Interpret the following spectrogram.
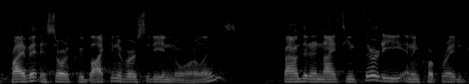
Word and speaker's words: New Orleans: New Orleans you know there's a lot of different defin ways to pronounce New Orleans but what I've discovered is folks here say New Orleans and I used to say New Orleans some of you say New Orleans but you'll upset locals if you say it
